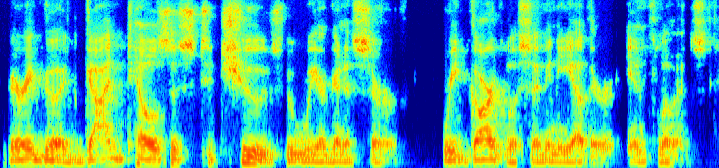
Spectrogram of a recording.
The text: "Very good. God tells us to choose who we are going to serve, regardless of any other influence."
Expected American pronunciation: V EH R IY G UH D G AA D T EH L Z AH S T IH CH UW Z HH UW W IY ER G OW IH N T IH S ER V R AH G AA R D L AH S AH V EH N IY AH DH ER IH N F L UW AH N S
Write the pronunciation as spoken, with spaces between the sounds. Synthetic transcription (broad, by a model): V EH R IY G UH D G AA D T EH L Z AH S T IH CH UW Z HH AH W IY ER G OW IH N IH S ER V R AH G AA R D L AH S AH V EH N IY AH DH ER IH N F L UW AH N S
